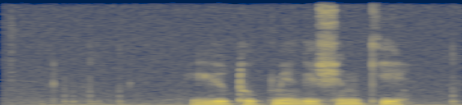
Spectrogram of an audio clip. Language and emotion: Russian, neutral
